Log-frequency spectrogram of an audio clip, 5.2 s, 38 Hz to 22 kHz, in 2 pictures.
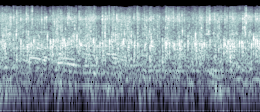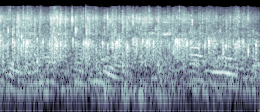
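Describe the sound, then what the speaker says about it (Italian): A loud audience applauds Stefano at the Rotonda 2012 final award ceremony, steady dense clapping from many hands that holds at full strength throughout. "Grande applauso a Stefano."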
